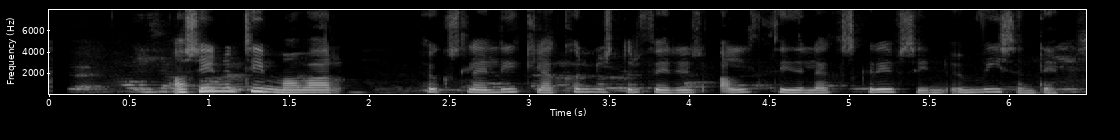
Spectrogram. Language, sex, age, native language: Icelandic, female, 30-39, Icelandic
